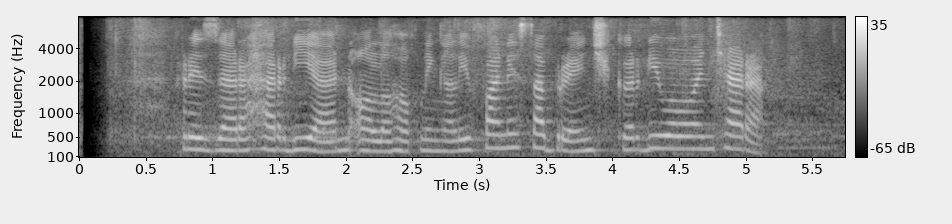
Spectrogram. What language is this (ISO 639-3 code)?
sun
